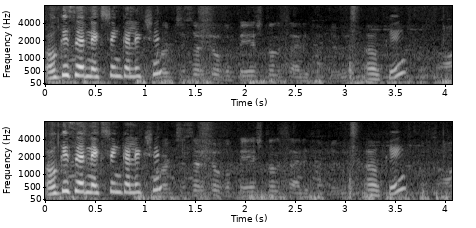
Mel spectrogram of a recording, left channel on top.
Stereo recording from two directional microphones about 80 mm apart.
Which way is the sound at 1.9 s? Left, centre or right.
Centre.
